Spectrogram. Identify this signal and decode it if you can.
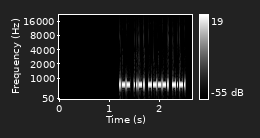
Morse code, heard as a keyed tone, about 53 wpm, 700 Hz. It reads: WF9C
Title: USA Call Signs - 4 Characters - 3x Character Spacing - 50wpm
